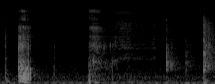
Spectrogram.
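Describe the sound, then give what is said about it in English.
A series of harsh, raspy coughs after inhaling smoke comes in irregular bursts, one dragging into a long wheezy rasp, fairly loud, with no talking. “My lungs do not have the capacity for this shit.”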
